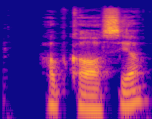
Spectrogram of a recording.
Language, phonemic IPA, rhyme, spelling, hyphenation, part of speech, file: Norwegian Bokmål, /abˈkɑːsɪa/, -ɪa, Abkhasia, Ab‧kha‧si‧a, proper noun, NB - Pronunciation of Norwegian Bokmål «Abkhasia».ogg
